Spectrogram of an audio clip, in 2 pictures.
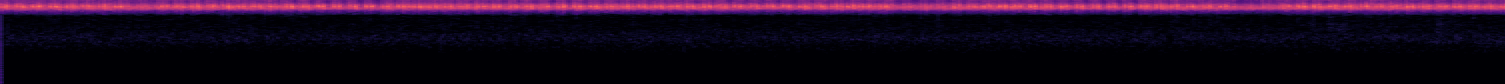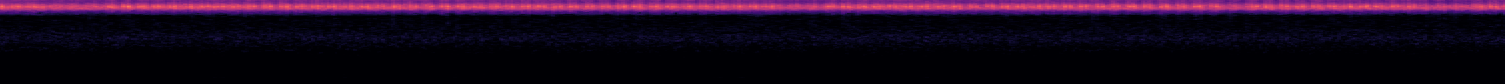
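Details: Continuous cricket chirping: a dense, piercing high whine with a fast, even pulse throughout and faint hiss beneath. No other animals or voices.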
